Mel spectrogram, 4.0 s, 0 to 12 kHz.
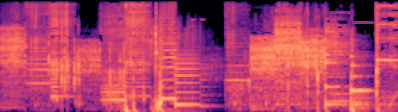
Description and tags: DistortionGrooves 120bpm02 LoopCache AbstractPercussion
Abstract Percussion Loop made from field recorded found sounds
Abstract, Percussion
